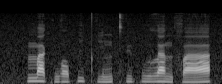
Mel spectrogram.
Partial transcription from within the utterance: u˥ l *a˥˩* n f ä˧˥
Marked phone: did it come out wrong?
no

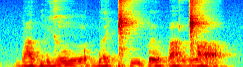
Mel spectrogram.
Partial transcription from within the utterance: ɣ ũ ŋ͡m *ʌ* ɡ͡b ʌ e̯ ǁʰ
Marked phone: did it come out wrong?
no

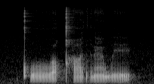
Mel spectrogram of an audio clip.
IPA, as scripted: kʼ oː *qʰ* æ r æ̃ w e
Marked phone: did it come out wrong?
no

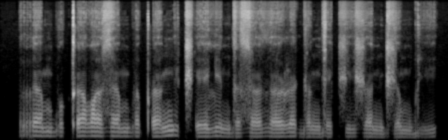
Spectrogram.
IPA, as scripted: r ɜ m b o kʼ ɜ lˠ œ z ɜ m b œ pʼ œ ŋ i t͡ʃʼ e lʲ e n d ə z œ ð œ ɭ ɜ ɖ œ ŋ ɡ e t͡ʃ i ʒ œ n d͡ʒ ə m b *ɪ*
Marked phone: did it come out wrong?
yes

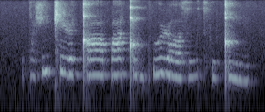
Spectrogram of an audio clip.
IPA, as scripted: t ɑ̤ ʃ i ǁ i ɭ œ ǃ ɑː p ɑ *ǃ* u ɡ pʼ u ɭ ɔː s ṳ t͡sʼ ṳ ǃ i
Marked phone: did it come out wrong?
no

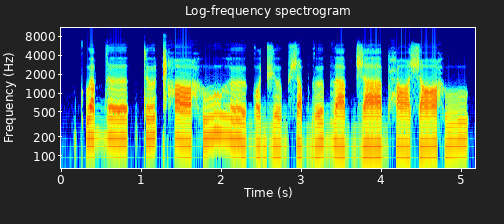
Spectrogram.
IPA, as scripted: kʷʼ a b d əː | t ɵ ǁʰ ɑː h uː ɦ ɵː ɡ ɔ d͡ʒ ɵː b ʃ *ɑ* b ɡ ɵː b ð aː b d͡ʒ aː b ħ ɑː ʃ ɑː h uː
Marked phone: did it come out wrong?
no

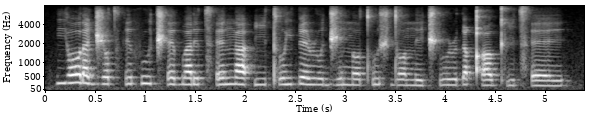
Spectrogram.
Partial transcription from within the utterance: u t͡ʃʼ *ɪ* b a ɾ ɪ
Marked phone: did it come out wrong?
yes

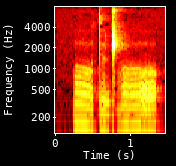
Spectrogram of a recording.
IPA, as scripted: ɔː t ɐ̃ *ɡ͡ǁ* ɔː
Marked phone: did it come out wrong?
no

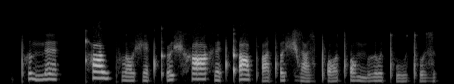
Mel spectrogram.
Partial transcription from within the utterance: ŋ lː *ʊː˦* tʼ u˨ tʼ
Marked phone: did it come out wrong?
yes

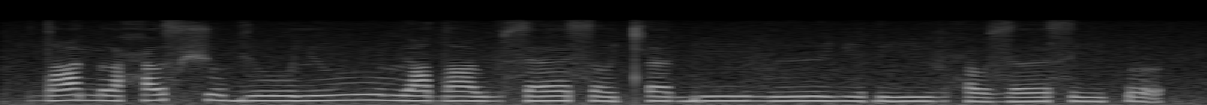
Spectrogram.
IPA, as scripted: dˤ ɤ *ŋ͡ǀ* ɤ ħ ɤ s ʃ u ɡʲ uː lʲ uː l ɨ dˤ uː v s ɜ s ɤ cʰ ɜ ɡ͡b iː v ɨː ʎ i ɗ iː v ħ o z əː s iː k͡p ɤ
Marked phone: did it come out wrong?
yes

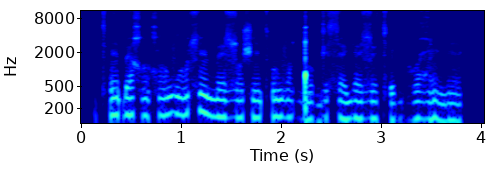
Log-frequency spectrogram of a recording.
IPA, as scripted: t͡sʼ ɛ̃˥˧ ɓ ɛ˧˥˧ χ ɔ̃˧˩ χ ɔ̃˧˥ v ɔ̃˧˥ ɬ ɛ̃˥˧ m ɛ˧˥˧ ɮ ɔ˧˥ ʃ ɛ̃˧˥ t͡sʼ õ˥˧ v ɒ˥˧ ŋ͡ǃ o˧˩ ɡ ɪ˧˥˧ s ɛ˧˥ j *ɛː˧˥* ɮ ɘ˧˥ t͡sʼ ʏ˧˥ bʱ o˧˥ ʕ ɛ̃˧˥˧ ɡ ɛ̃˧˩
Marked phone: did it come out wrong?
yes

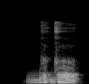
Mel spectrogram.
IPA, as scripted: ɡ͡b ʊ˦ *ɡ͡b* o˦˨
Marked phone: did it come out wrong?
yes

